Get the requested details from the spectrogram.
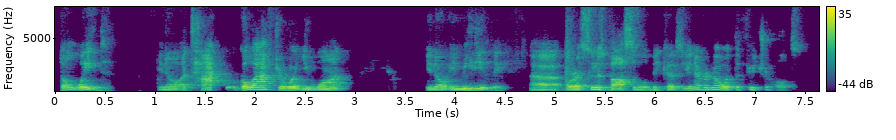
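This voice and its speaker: In an echoey room, a real estate team leader who was born in Canada and first spoke Greek gives a casual interview as a guest. He speaks briskly and emphatically with plenty of energy, his medium-pitched voice making big pitch swings.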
